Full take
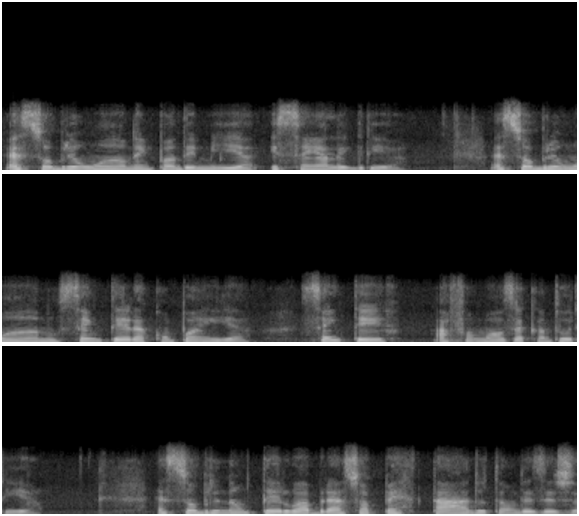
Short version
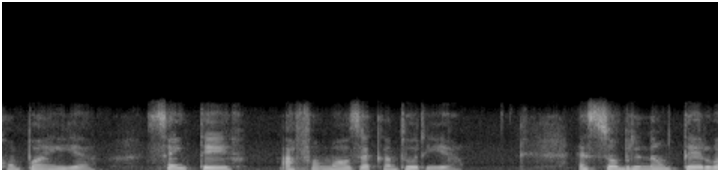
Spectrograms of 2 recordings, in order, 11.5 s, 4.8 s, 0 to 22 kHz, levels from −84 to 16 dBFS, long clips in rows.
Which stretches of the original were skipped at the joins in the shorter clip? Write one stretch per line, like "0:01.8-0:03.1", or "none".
none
